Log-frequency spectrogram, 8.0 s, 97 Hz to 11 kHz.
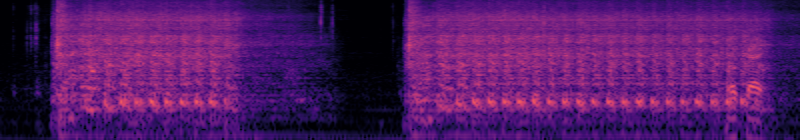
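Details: BMW E30 316, M40 engine, restarted after about 18 months with fresh fuel: two spells of steady starter cranking at about three turns a second with no firing; fuel pump heard running when cranking; cranks but won't start.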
